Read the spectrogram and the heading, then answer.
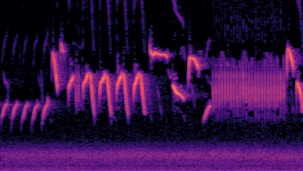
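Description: Wren song of quick, high, bright chirping notes that breaks into a fast, buzzy rattling trill in the middle before more chirps return. Fairly faint over a low background hiss.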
